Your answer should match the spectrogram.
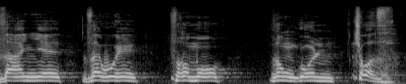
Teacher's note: D, fricativo ápico dental, que rara vez es un poco oclusivo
